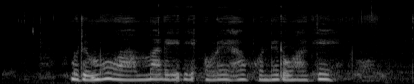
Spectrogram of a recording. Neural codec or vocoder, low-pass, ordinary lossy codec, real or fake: vocoder, 44.1 kHz, 128 mel bands, Pupu-Vocoder; none; none; fake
